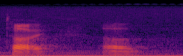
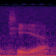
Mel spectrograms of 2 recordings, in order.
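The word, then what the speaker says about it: Tiye: consort of tea or ahmed pronounced it thai other people pronounce it t or tia there's no direct but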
